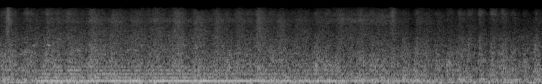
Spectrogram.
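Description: A moving train: the steady rumble and clatter of rail cars, with a low steady tone held over it that stops about four seconds in.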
